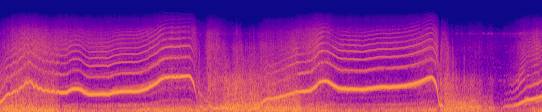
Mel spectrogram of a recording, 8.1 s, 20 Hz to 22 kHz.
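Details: Quad with Xing 2207 2450kv motors, new 5x4 props on new frame, reused Bardwell F4 v1 FC and Spedix 30A BLHeli32 ESCs, Betaflight 4.1 RPM filtering, 1500mAh 4S, GoPro 8: whining motor tone sweeping with throttle, slight pitch wobble; constant microvibrations, cause unknown.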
